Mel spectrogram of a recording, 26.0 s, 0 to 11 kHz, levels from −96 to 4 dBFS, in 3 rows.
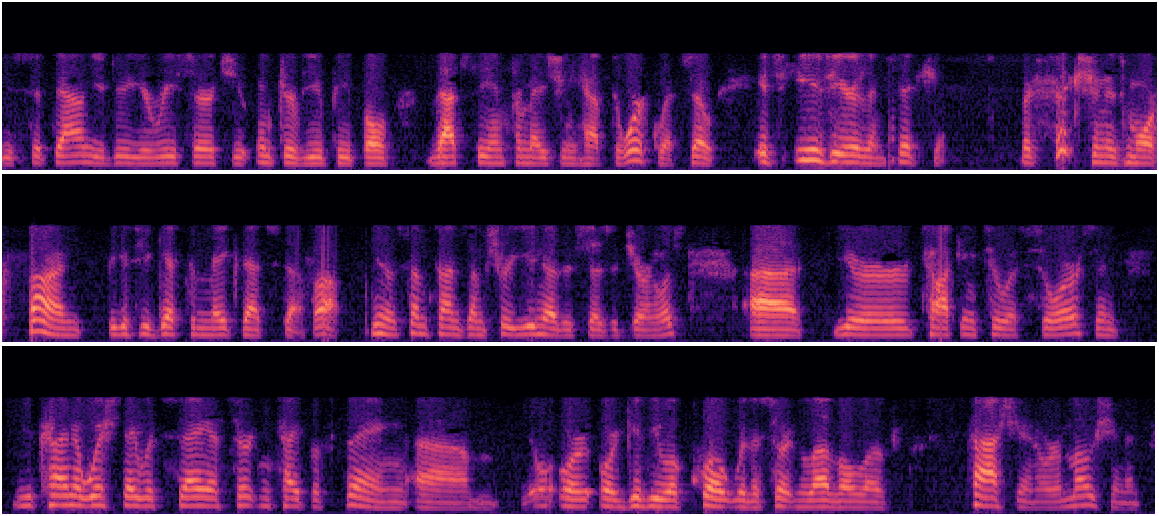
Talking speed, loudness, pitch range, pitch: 190 wpm, -27 LUFS, 130-160 Hz, 145 Hz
